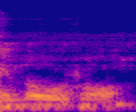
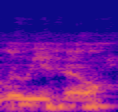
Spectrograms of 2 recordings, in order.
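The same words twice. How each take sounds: First: It is said in the local Kentucky way. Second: It is said in an outsider's way. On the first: The speaker sounds like a local. The speaker calls it right. "If you're from Kentucky, you've got to say Louisville" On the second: The speaker sounds like a northern outsider. The speaker calls it wrong. "It's not Louisville. they'll call you a Yankee if you say it that way"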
